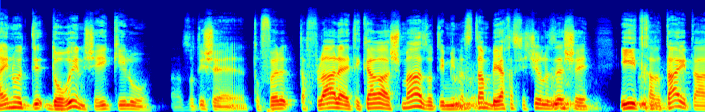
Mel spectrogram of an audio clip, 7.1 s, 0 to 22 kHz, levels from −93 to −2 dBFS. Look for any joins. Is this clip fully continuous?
yes; 0 cuts

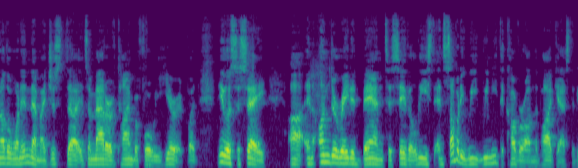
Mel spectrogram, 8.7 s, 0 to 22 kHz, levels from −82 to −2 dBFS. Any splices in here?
no; 0 cuts

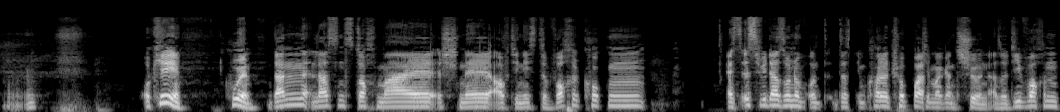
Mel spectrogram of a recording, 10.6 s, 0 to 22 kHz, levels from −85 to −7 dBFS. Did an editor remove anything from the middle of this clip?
yes; 3 cuts; at 8.0 s, 8.5 s, 9.2 s

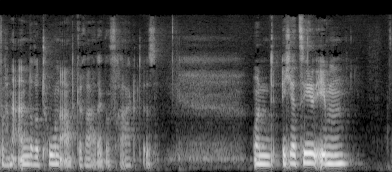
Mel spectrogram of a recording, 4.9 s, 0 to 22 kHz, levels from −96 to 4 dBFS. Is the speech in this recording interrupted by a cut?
no; 0 cuts

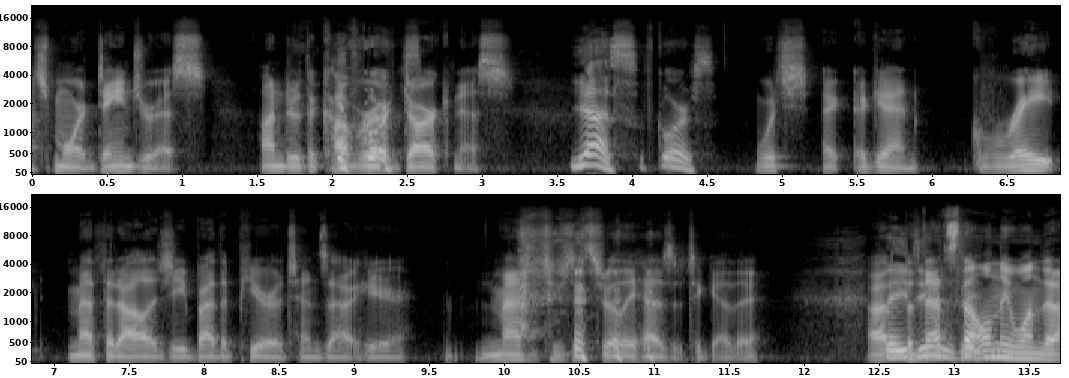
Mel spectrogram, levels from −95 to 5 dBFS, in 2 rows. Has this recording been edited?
no; 0 cuts

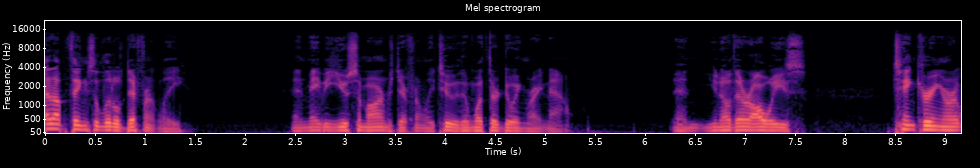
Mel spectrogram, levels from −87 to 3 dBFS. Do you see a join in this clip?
no; 0 cuts

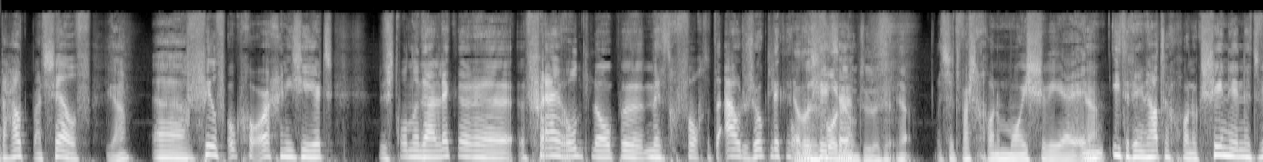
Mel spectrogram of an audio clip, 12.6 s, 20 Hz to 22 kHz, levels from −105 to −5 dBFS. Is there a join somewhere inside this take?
yes; 4 cuts; at 1.9 s, 2.3 s, 3.9 s, 7.9 s

